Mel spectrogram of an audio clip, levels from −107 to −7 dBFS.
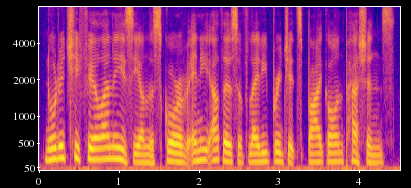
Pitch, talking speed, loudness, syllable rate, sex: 170 Hz, 215 wpm, -16 LUFS, 6.0 syllables/s, female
